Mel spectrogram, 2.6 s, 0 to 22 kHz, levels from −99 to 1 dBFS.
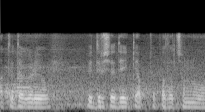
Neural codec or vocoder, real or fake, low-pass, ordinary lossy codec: none; real; 7.2 kHz; none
